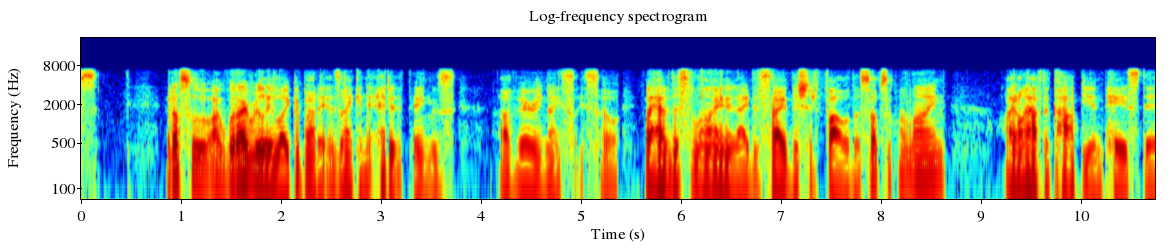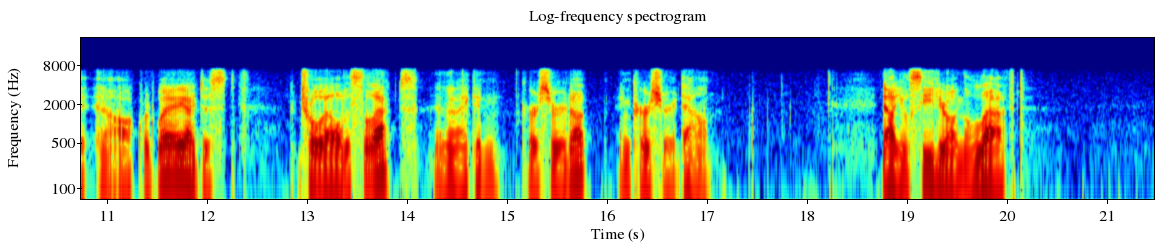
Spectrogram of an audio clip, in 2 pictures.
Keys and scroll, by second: 6.2 super+l, 13.0 shift+super+l, 14.5 super+Down, 15.1 super+Down.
